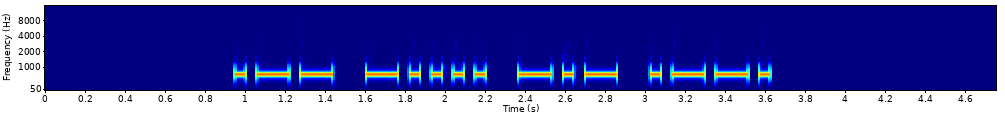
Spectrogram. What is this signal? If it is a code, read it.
Morse code, heard as a keyed tone, about 22 wpm, 700 Hz. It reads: W6KP
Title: USA Call Signs - 4 Characters - 8x Character Spacing - 22wpm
